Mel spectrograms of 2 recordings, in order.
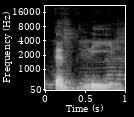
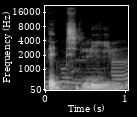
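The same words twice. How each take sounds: First: The middle consonant is a heavy emphatic d. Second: The middle consonant is a plain t sound. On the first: The speaker calls it right. "the sound in this verse ... is dod" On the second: The speaker calls it wrong. "not tedlil. It does it shouldn't sound as t"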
